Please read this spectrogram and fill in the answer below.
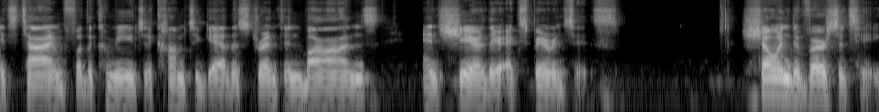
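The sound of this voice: A man speaks slowly at a low pitch. His intonation stays fairly even.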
